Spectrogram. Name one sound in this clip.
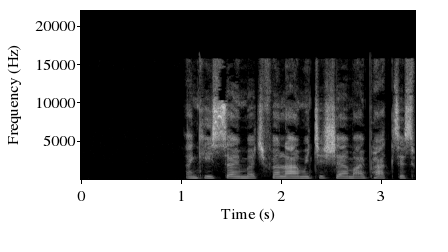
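A young woman speaks calmly and softly, close to a microphone.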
